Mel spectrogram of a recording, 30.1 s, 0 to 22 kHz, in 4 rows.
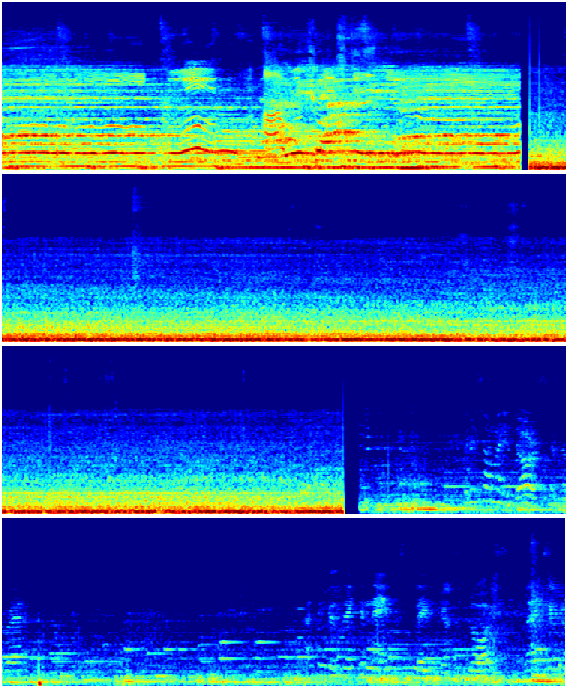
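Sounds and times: person singing: 0:00.0 - 0:06.9
bus engine and road rumble: 0:00.0 - 0:19.6.

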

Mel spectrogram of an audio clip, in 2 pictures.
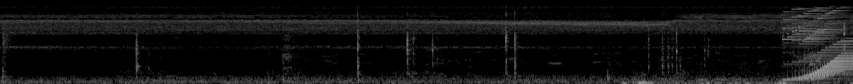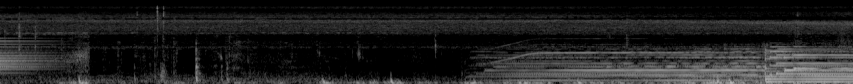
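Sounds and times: insect chirring: 0:03.4 - 0:14.2.

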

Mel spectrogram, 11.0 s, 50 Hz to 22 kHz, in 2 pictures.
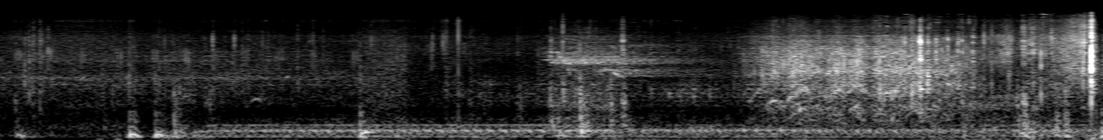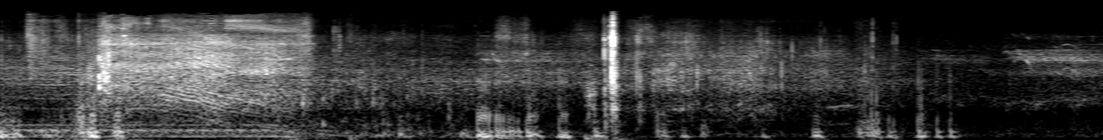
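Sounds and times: steady motor hum: 0:00.5 - 0:08.8
fishing reel spool whirring: 0:00.7 - 0:08.8.

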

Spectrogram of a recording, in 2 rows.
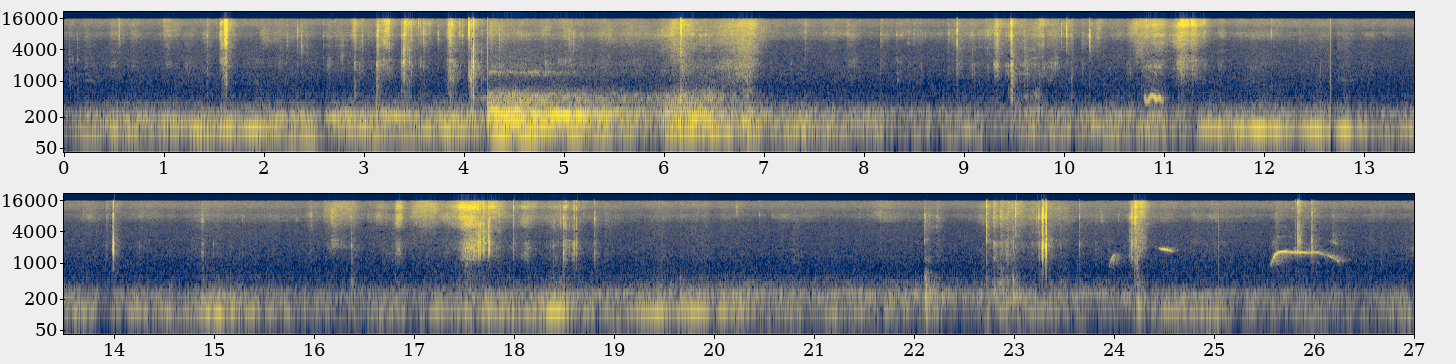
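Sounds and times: kittens rustling on a pad: 0:00.0 - 0:04.2, 0:07.3 - 0:11.7, 0:13.7 - 0:19.0, 0:22.7 - 0:24.4
low steady rumble: 0:00.0 - 0:27.0.

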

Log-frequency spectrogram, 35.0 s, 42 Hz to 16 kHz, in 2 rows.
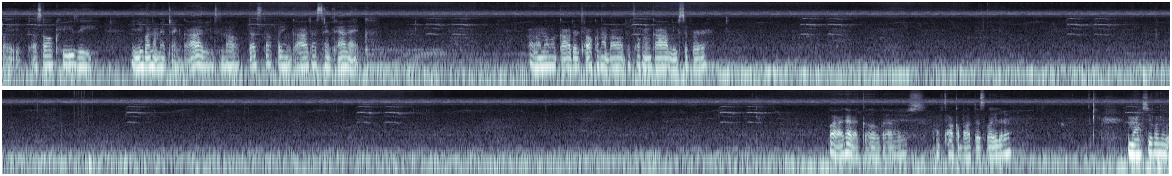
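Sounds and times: insects high-pitched drone: 0:00.0 - 0:35.0.

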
